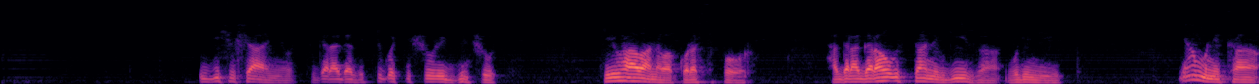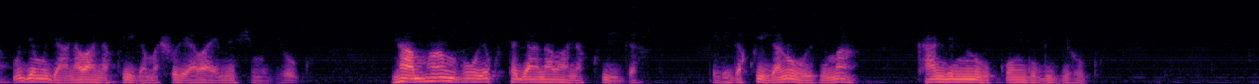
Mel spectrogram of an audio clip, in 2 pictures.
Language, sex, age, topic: Kinyarwanda, male, 36-49, education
